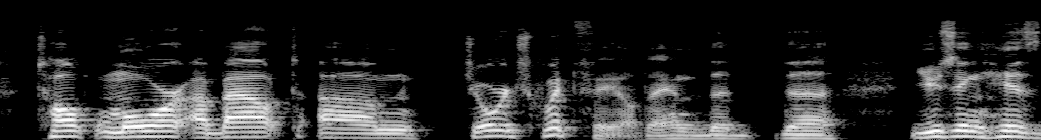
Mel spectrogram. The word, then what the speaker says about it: Whitefield: Well, the first lesson anytime we talk about Whitfield is we have to figure out how to pronounce his name, right? You know, I mean, you can probably tell whether somebody doesn't know if they call him Whitefield.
